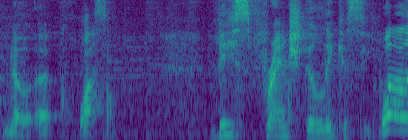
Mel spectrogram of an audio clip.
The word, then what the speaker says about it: croissant: You know this word that you always want to pronounce and pronounce wrongly. A croissant. No, a croissant.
